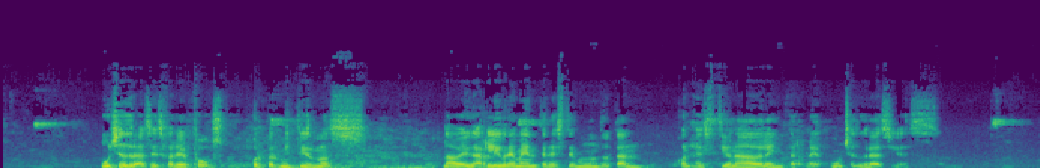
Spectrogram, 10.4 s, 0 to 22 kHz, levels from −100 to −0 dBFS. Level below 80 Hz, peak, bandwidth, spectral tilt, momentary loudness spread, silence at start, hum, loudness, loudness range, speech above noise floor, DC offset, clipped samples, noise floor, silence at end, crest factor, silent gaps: -62 dBFS; 0 dBFS; 11 kHz; -3.5 dB/octave; 18 LU; 0.35 s; none; -17 LUFS; 3 LU; 36 dB; under 0.1%; under 0.1%; -53 dBFS; 0.35 s; 18 dB; none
